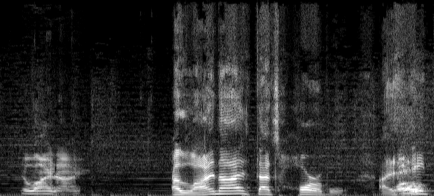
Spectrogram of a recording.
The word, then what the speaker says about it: Illini: How do you say it? Illini.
